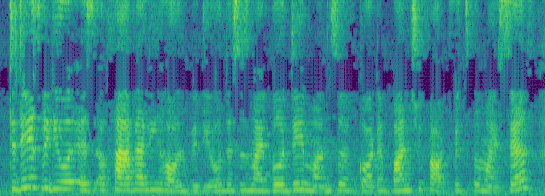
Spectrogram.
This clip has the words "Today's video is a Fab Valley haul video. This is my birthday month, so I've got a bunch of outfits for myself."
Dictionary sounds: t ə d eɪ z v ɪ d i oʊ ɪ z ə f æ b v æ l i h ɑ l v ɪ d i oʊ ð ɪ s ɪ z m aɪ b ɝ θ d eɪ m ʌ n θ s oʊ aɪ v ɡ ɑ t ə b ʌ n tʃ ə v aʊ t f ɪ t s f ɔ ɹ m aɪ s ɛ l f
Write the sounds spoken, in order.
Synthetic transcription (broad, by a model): t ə d eɪ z v ɪ d i oʊ ɪ z ə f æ v æ l i h ɑ l v ɪ d i oʊ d ɪ s ɪ z m aɪ b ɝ t d eɪ m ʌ n s oʊ aɪ v ɡ ɑ t ə b ʌ n tʃ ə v aʊ t f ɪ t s f ɔ ɹ m aɪ s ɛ l f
